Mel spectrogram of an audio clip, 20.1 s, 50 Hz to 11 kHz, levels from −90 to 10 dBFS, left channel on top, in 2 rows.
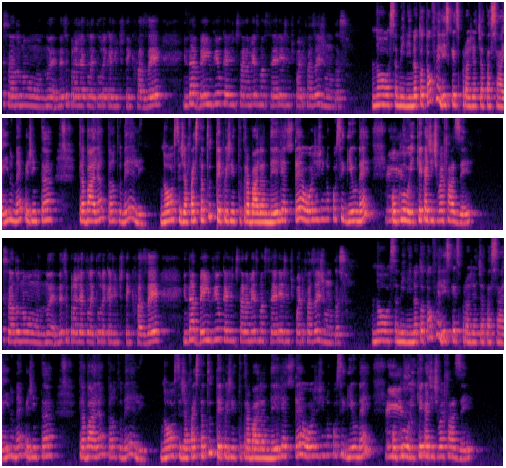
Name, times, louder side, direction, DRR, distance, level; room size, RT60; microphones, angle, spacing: voice 1, 0.0-6.9 17.7-18.3, right 3 dB, 60° right, 0.5 m, -31 dB
voice 2, 7.4-12.9 13.2-19.4, left 3 dB, 50° left, 0.4 m, -23 dB
3.3 x 2.2 x 2.3 m
head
